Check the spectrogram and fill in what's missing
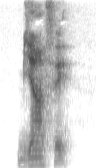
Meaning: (adjective) 1. Used other than figuratively or idiomatically: see bien, fait 2. good-looking, attractive 3. good; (interjection) An exclamation that a bad thing happened to someone who deserved it
- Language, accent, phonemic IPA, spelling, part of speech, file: French, France, /bjɛ̃ fɛ/, bien fait, adjective / interjection, LL-Q150 (fra)-bien fait.wav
